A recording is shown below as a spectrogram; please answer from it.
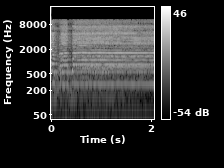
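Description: A man's voice chanting in prayer, holding one long steady note.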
